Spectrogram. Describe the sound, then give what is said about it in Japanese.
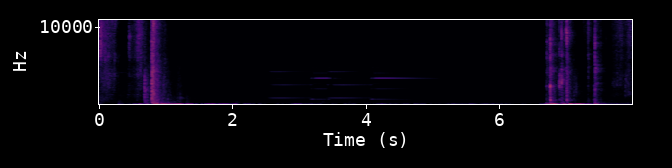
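A door being shut, with clattering thuds near the start and again near the end. A few soft electronic beeping tones sound in the quiet stretch between them. “ドア閉めないでくださいよ。”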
